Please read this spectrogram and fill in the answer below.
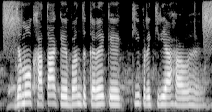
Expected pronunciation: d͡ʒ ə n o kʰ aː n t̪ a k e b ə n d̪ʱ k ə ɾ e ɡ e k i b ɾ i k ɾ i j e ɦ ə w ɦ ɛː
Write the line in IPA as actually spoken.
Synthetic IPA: d͡ʒ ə m o kʰ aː t̪ a k e b ə n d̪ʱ k ə ɾ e k e k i p ɾ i k ɾ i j a ɦ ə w ɦ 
